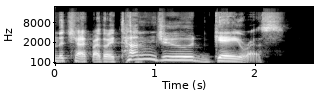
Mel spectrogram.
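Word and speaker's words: Tanxugueiras: chat by the way tanju guerras tanju guerres is how you pronounce it jairus i don't speak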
